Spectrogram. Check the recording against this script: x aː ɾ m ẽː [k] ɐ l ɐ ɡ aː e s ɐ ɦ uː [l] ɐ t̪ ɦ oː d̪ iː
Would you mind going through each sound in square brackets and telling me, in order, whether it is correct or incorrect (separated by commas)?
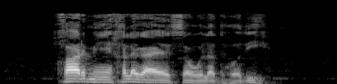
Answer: incorrect, correct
